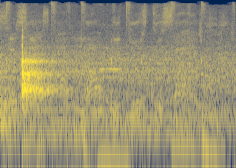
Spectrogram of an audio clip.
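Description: A single sharp knock, a short hit with a brief ringing tail, about a quarter of a second in, followed by a low steady background.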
